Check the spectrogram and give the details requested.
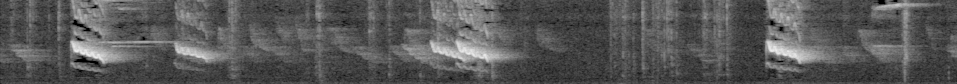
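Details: Female white-eye of the Lombok form calling the male to encourage singing: a series of five harsh, downward-slurred chirps in loose pairs and singles, with scattered light clicks around them.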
